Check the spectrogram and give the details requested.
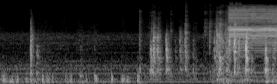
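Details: Newly installed Holley EFI fuel system, first key-on after fitting the feed and return lines. A steady, high-pitched electric fuel pump hum priming normally, reaching 60 psi on a fixed 59.5 psi regulator with no fuel leaks.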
